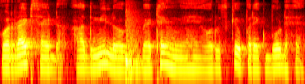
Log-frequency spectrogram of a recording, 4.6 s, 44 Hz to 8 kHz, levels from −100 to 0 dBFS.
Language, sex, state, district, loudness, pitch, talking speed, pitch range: Hindi, male, Jharkhand, Palamu, -20 LUFS, 120 Hz, 185 wpm, 115-130 Hz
